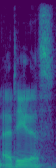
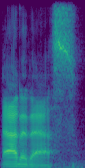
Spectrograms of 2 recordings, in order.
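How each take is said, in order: First: The word has a standard, non-Australian pronunciation. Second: The word has an Australian pronunciation. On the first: "the clothing brand Adidas" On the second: "In Australia, they pronounce it Adidas"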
